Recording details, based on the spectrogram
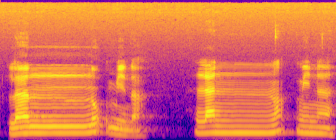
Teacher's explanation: Ozgina ikki harakat ushlab turiladi g'unna uchun.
